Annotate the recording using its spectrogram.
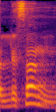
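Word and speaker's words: listen: ये 10 ए गया ये टी ए एन तो जब टी आई एन ए गया तो इसमें टी साइलेंट हो जाएगा लिसन लिसन मेंस सुना इसी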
